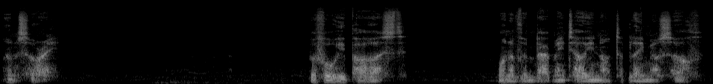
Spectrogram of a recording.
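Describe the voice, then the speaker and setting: A man's voice: a bass voice, steady tone, normal speed, a bit bright, husky, full character voice. An actor playing a grave, earnest young swordsman in a dramatic game cutscene. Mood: solemn.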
